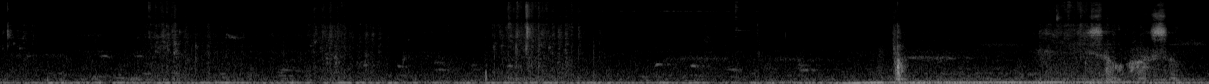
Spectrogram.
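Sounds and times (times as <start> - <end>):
bird splashing wings in water: 0.0 - 0.4, 1.4 - 4.1, 4.9 - 6.0, 10.4 - 11.0.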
